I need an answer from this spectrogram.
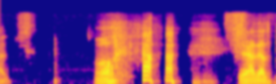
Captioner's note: laughs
